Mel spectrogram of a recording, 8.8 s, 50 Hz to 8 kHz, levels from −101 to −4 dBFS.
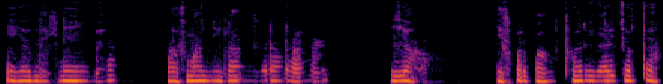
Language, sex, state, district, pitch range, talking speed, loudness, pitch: Hindi, male, Bihar, Muzaffarpur, 165-170 Hz, 55 wpm, -38 LUFS, 170 Hz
